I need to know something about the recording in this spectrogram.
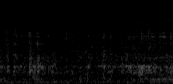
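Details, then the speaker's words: Bicycle chain inside chain case after rebuilding a Shimano CB-110 coaster brake hub, pedals turned: quiet gritty rasping rather than a clean whir; sand or dirt left in the chain case suspected, not confirmed. "And now let's listen if anything is rubbing against the chain case. I don't think so, but it does sound a little bit suspicious. Sounds like there's some sand already on the chain."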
